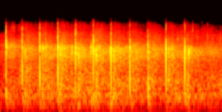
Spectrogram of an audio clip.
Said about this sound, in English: And we will recognize him and all sons and daughters who are here to celebrate and honor their mamas. And so let's applaud all who are here.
